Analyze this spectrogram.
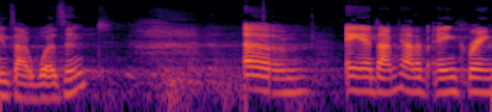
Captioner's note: audience laughing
